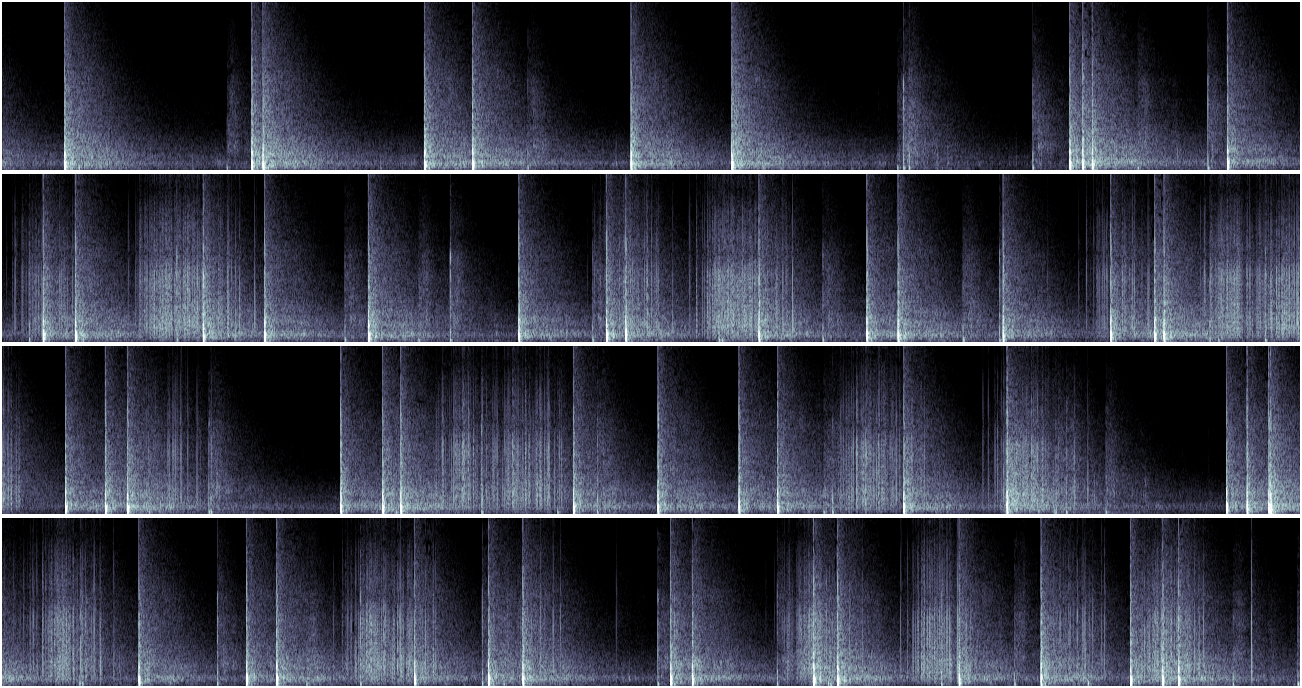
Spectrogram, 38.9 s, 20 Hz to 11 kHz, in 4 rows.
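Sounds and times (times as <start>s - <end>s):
fireworks aerial bangs: 28.7s - 38.9s.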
